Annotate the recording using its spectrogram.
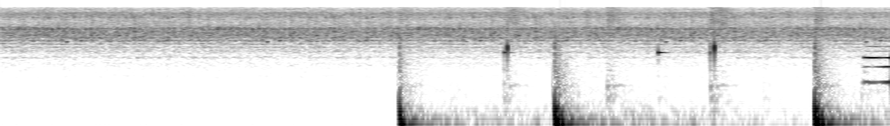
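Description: Steady hiss of heavy rain, with a few sharp, deep thumps starting about two seconds in.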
